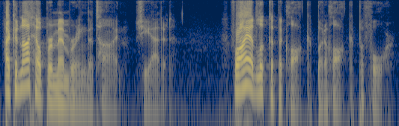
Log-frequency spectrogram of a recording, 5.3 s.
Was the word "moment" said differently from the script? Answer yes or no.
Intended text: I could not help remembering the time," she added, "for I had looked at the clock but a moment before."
yes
